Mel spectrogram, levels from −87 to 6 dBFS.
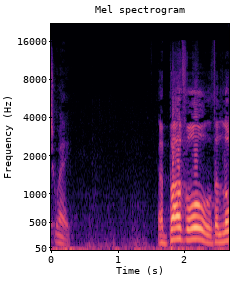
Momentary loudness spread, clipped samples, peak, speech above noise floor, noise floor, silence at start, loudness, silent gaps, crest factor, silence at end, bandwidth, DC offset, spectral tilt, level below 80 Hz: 20 LU; under 0.1%; -2 dBFS; 28 dB; -43 dBFS; 0 s; -13 LUFS; none; 16 dB; 0 s; 14 kHz; under 0.1%; -6.5 dB/octave; -40 dBFS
